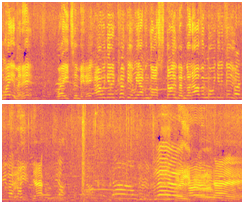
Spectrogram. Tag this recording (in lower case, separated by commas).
speech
